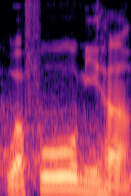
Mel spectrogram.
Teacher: fu memanjang dua harakat , dan ha juga memanjang dua harakat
